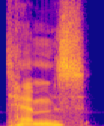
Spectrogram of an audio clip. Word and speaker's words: Thames: the movie on the thames river sorry thames it's the thames right even though it's spelled t-h-a-m-e-s thames please don't say it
